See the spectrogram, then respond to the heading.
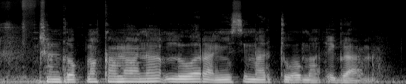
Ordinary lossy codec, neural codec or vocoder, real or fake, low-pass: none; codec, 44.1 kHz, 3.4 kbps, Pupu-Codec; fake; none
